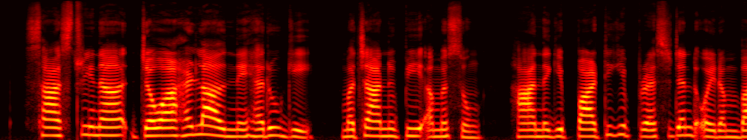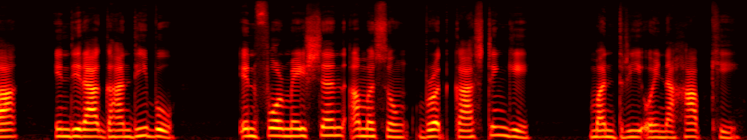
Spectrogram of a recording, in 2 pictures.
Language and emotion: Manipuri, neutral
